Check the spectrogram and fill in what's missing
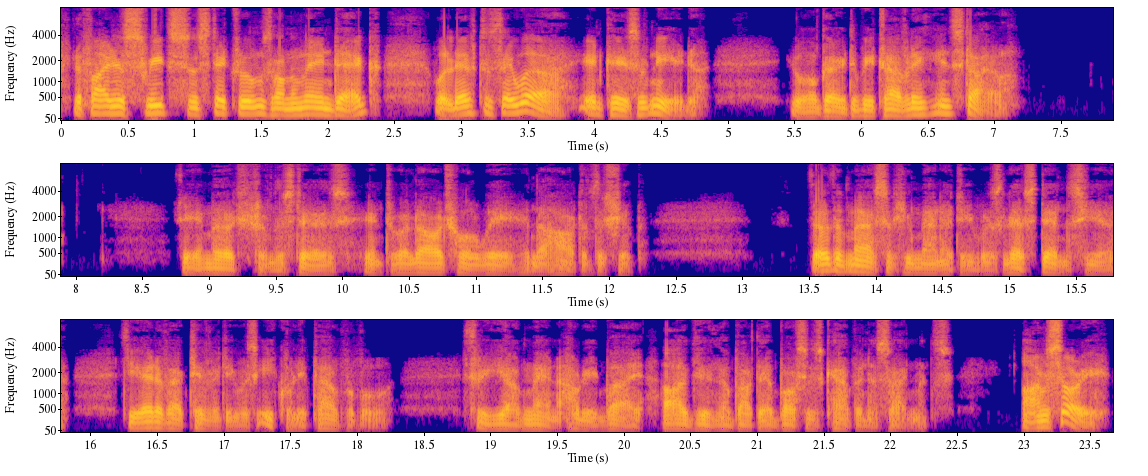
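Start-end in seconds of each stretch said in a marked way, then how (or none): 0.1-7.2 high, loud upper-class Englishman; upper-class English officer. Acted. Colville assuring Saffron of fine staterooms, loud upper-class voice. 23.0-23.6 raised, louder insistence; insistent. A narrator's reading. Young man arguing about cabin assignments, insistent. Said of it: "one insisted".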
